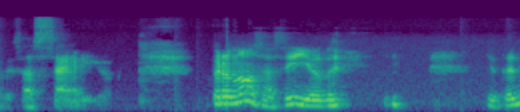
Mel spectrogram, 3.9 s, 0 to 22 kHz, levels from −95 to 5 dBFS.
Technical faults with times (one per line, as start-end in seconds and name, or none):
1.07 lost LE Audio frames
1.70-3.90 input switched to a poorer device
3.27-3.30 lost LE Audio frames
